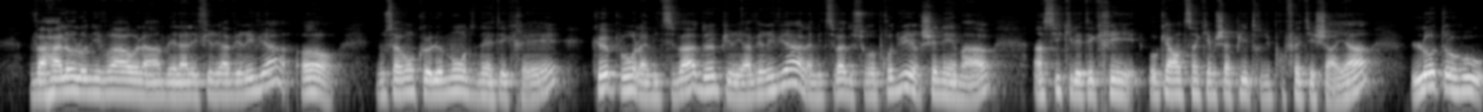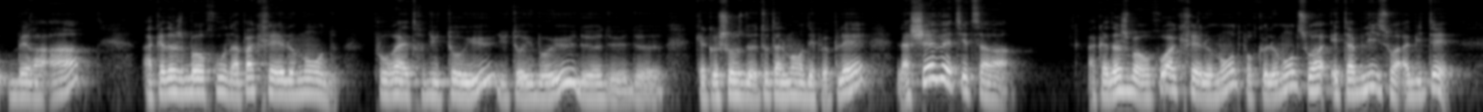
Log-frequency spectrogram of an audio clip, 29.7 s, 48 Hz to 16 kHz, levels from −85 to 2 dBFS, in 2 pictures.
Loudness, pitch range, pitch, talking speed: -19 LUFS, 115-135 Hz, 120 Hz, 150 wpm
